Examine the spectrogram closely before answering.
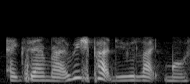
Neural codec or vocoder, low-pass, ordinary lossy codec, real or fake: none; 3.6 kHz; none; real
